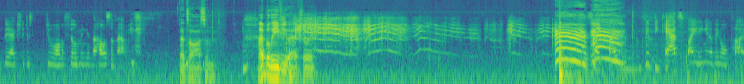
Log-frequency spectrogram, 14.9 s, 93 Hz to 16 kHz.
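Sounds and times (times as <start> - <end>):
speech: 0.3 - 3.0, 3.6 - 6.6, 13.5 - 14.8
cat meowing and yowling in wavering cries: 11.1 - 12.5
laughter: 11.1 - 12.5.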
